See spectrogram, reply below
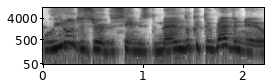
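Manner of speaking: scornful, dismissive, skeptical voice. Acting out how some people argue against equal pay: impersonating a dismissive critic.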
